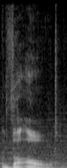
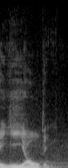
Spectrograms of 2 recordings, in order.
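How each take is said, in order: First: The first word begins with a 'th' sound. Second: The first word begins with a 'y' sound. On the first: This is how it was originally read. The speaker calls it right. "it would be absolutely pronounced the old" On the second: This is how people commonly say it today. The speaker calls it wrong. "And yet we say ye oldie"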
